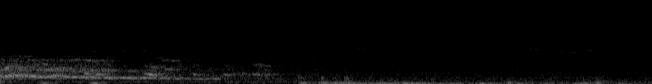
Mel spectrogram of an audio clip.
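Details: A large troop of howler monkeys in a tree in front of a property in Guanacaste gives deep, rough roaring that is strong for the first two seconds, then fades into a low rumble with faint chirps in the background.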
